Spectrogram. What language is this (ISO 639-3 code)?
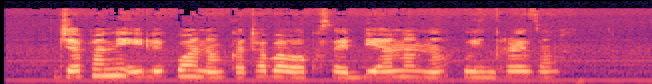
swa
